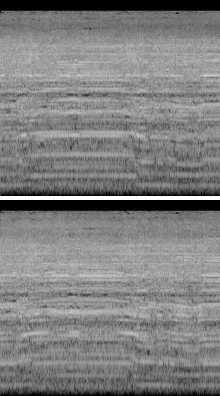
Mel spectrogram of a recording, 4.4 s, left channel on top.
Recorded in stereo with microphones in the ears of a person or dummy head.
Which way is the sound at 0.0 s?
Centre (ahead or behind).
